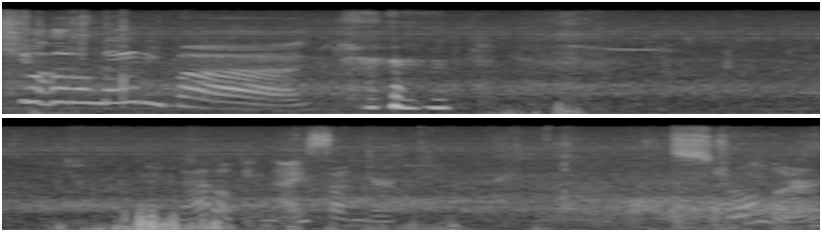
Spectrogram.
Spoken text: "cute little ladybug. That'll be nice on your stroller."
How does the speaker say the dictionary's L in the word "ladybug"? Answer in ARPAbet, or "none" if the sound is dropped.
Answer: L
